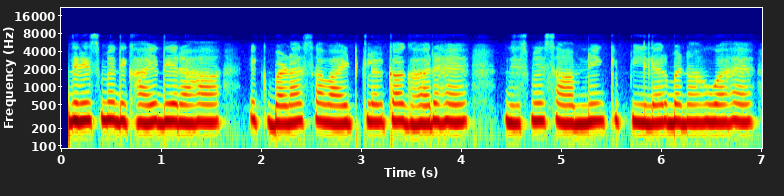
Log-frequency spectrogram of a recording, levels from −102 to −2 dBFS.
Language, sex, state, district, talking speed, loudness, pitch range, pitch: Hindi, female, Jharkhand, Deoghar, 170 wpm, -12 LUFS, 250-260 Hz, 255 Hz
